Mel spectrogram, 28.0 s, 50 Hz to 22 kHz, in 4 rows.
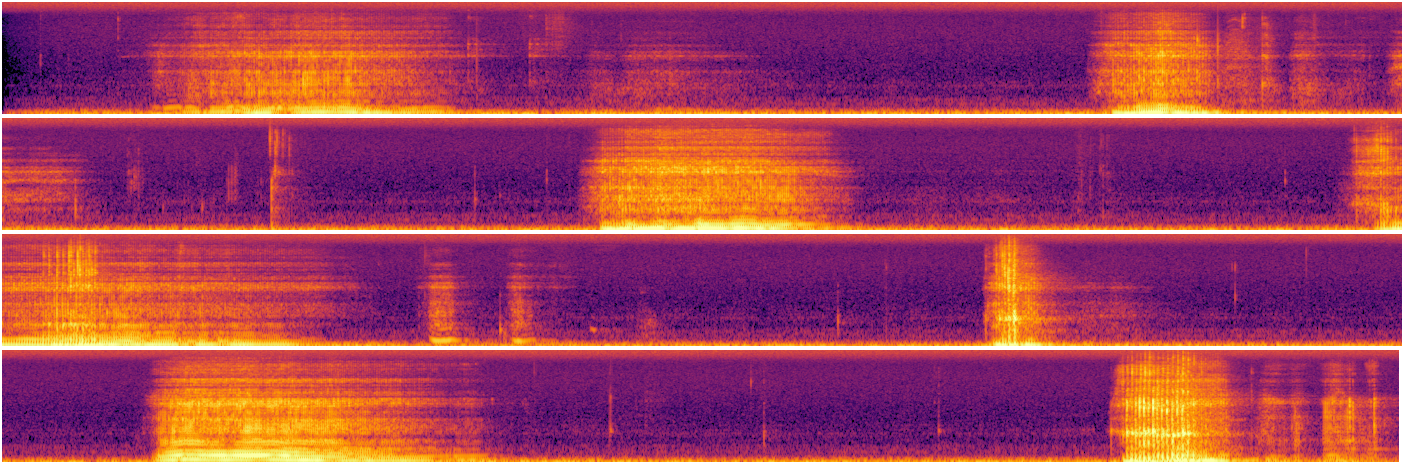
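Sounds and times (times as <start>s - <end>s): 
snort: 0.7s - 2.4s, 5.4s - 7.4s, 9.9s - 11.3s, 13.8s - 16.9s, 18.8s - 19.8s, 21.7s - 23.5s, 26.5s - 27.9s.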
